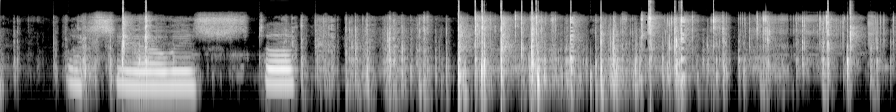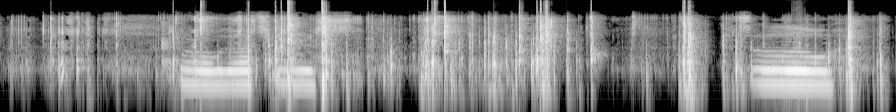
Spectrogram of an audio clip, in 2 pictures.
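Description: A plastic package crinkles and rustles in hands.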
